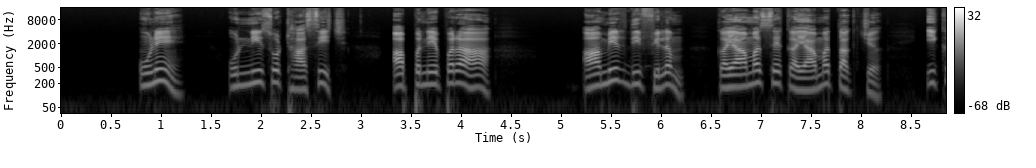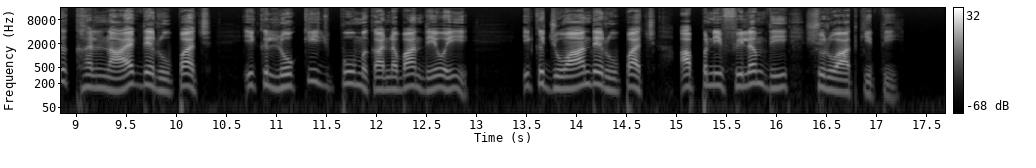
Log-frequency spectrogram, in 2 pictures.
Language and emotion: Dogri, neutral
